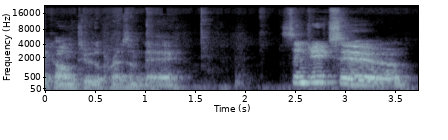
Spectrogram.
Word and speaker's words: Senjutsu: Senjutsu, or Senjetsu, as a lot of people seem to like to pronounce.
